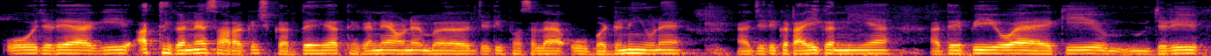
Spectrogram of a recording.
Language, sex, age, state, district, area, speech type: Dogri, male, 18-30, Jammu and Kashmir, Reasi, rural, spontaneous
